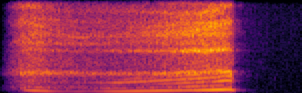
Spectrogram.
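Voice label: Vox Casting Japanese; Reina; kingsraid audio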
